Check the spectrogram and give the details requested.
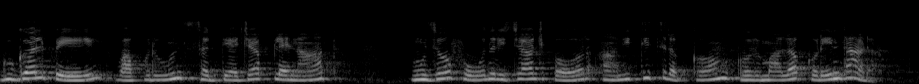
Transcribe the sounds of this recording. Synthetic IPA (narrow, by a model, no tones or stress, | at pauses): ɡuɡəlpeʋapɾuːnsəd̪jat͡ɕjaplɛnat̪ | mud͡zʱɔfonɾit͡ɕaɾd͡ʑkəɾañit̪it͡sɾəkəmɡʱəɾmalakəɽend̪ʱaɽ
